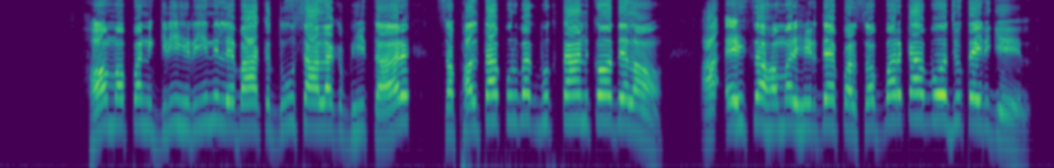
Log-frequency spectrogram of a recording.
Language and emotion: Maithili, happy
